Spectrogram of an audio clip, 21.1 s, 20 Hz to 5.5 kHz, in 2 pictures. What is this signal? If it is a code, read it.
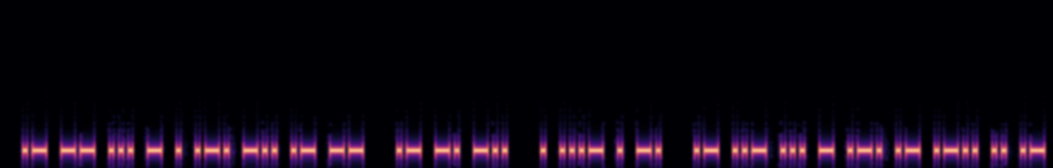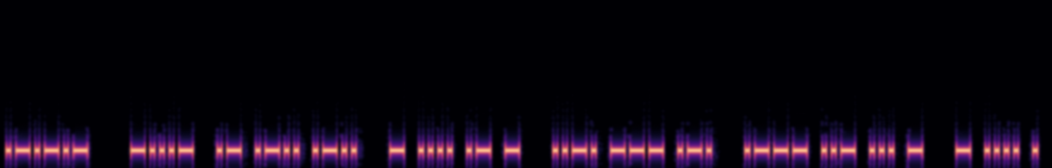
Morse code, heard as a keyed tone, about 25 wpm, 600 Hz. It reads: AMSTERDAM AND EVEN AUSTRALIA. <BT> ALL THAT FOR JUST THE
